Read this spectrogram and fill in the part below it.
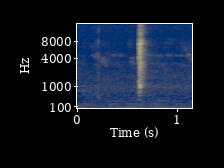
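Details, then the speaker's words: Polaroid 250 camera fired in sunlight with the button held until the exposure finishes; the two shutter clicks come very fast, almost as one snap. Normal shutter operation. "Now, if you listen, you'll get the 2 clicks. They'll be very fast, though. That was the 2 clicks."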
